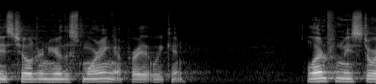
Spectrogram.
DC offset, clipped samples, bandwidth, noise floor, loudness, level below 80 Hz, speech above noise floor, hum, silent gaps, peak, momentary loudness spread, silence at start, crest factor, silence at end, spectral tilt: under 0.1%; under 0.1%; 13.5 kHz; -60 dBFS; -22 LUFS; -76 dBFS; 38 dB; none; none; -2 dBFS; 16 LU; 0 s; 20 dB; 0 s; -5 dB/octave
